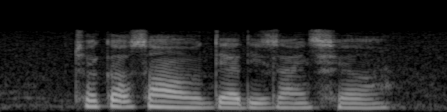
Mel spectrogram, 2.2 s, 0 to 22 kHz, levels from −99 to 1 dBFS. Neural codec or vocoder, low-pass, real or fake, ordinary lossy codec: codec, 16 kHz, 8 kbps, FreqCodec, larger model; 7.2 kHz; fake; none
